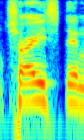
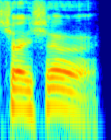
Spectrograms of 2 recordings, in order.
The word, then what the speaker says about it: Trayston: Oh, I'm saying his name wrong too. His name Trayston. I keep calling his ass Trey Sean.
